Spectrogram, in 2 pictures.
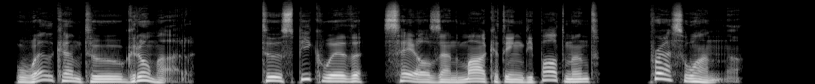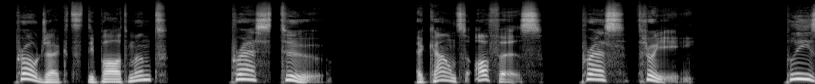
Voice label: IVR, ENG; Gromar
